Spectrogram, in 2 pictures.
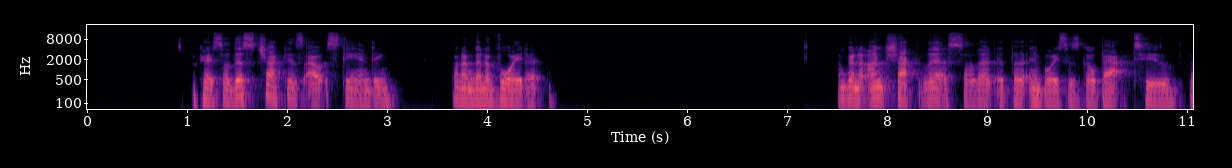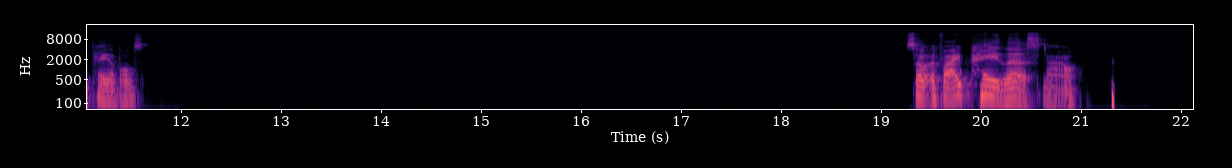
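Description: A woman speaks calmly into a microphone, heard close up, in short bursts with pauses.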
